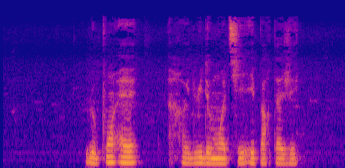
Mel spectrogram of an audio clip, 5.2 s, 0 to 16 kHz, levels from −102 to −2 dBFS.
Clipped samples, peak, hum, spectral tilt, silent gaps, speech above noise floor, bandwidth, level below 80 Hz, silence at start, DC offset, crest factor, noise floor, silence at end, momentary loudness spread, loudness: under 0.1%; -12 dBFS; none; -6.5 dB/octave; none; 46 dB; 11 kHz; -66 dBFS; 1.3 s; under 0.1%; 18 dB; -73 dBFS; 0.7 s; 18 LU; -29 LUFS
